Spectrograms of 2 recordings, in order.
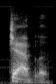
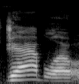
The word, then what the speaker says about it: Jablo: It is, the D is silent, so it's Jablo. Oh, it's Jablo. Yeah.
